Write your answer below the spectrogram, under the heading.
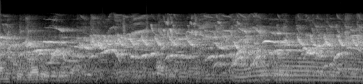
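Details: Post-moult white-rumped shama singing in a frenzy: busy torrent of squawks, short whistles and chattering trills, a few longer slurred notes rising above the dense mix.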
